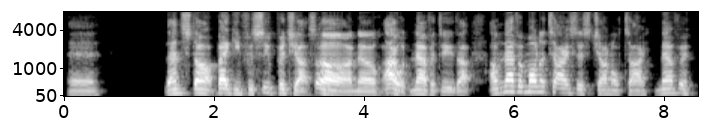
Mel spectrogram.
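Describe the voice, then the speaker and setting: A man's voice: medium pitch, animated, measured pace. A man hosting a casual boxing livestream, reading viewer comments aloud and swearing freely as he chats. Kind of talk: casual live-chat commentary.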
